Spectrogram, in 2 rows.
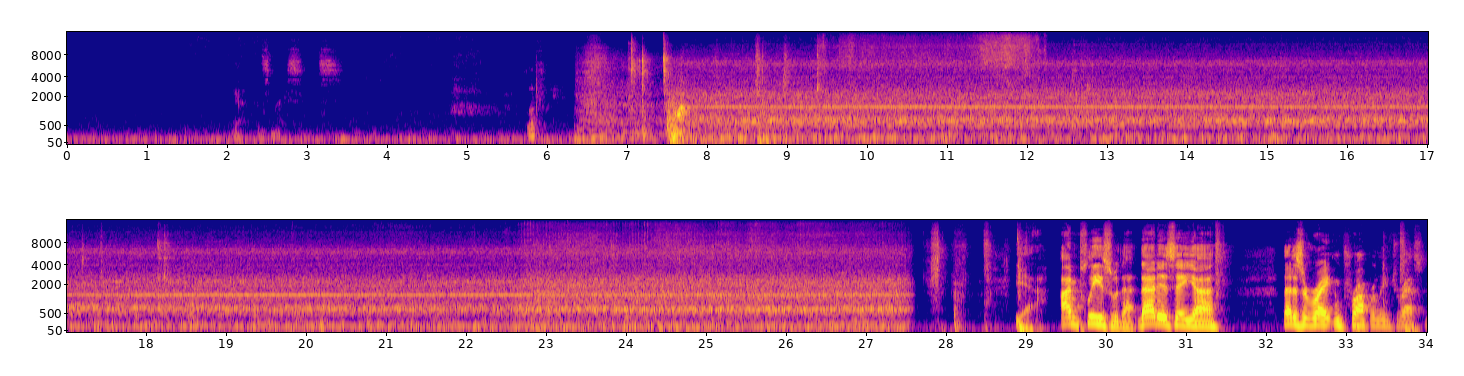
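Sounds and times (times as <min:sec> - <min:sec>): metal lathe whining: 0:06.4 - 0:27.6.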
